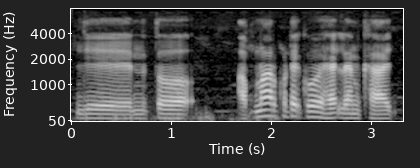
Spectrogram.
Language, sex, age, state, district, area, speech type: Santali, male, 45-60, West Bengal, Dakshin Dinajpur, rural, spontaneous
